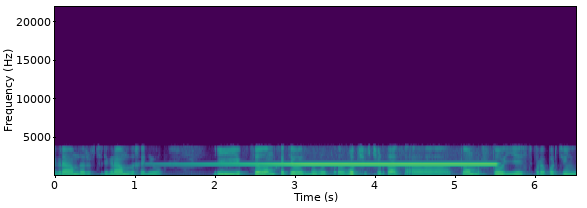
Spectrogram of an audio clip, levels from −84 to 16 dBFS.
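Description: From 1.12 s a steady whistle at 1.6 kHz rises out of the speech, swelling over about two seconds until it stands roughly 10 dB above the talker and holds there until 5.59 s, all within a telephone band that stops near 3.9 kHz. This is loudspeaker feedback squeal: the microphone was hearing the loudspeaker it drives, and at 1.6 kHz the loop gain exceeded one, so that tone fed on itself until it reached its limit.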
